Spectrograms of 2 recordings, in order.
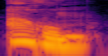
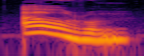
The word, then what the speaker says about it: aurum: C'est Au du latin aroom. On prononce plutôt Aurum.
